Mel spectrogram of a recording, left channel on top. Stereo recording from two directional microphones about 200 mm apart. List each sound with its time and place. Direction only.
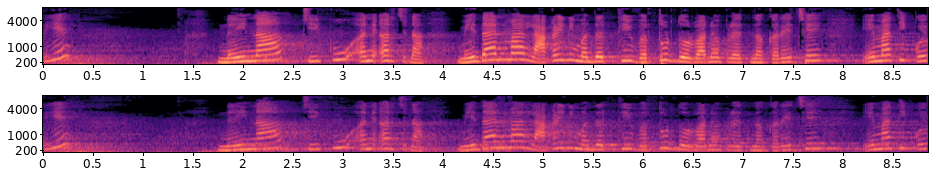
1.8 s a woman's voice: 45° left (ahead or behind)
